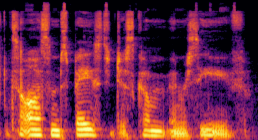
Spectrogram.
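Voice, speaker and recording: A woman with a notably low, deep voice talks into her phone on a live stream. She is heartfelt and candid, loose with fillers and an occasional swear word. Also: steady tone, moderate pace, gravelly, husky. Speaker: community leader hosting a live video. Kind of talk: casual livestream talk.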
